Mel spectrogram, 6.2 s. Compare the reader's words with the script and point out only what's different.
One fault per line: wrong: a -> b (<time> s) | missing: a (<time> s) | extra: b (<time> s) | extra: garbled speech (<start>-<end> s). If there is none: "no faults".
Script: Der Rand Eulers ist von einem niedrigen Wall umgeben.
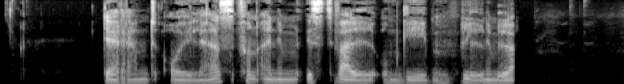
missing: ist (2.3 s)
wrong: niedrigen -> ist (2.9 s)
extra: garbled speech (4.6-5.1 s)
